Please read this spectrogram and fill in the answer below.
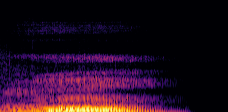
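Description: A deep roar sound effect that swells over about a second and then fades out near the end.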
